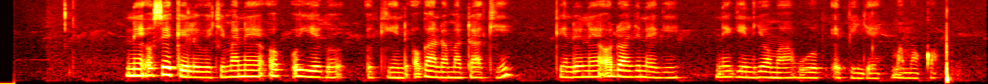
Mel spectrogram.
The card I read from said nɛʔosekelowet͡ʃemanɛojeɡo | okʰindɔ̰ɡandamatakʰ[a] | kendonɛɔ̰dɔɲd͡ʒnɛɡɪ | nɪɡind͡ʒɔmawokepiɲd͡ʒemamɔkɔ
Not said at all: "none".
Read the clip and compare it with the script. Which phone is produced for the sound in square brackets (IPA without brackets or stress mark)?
i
